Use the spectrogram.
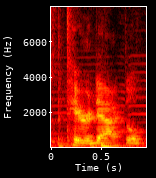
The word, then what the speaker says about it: pterodactyl: It's because the Greek we borrowed it had a pta sound, and we were like, oh yeah, let's spell it like that too. Except nobody says pterodactyl, psychology, or pneumonia, because that's just not a thing that English does.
